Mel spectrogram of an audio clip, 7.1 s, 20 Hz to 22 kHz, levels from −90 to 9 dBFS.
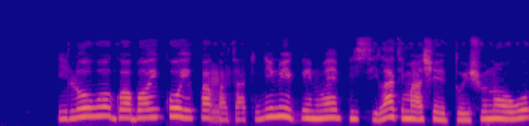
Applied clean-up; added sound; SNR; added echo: neural mask model DeepFilterNet 3.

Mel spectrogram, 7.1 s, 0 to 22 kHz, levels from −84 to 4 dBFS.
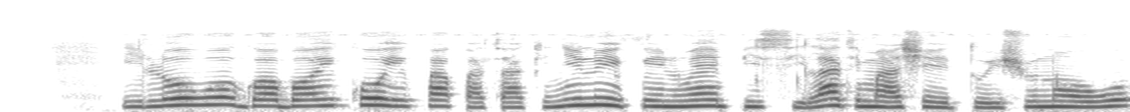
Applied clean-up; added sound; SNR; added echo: neural mask model Resemble Enhance denoiser.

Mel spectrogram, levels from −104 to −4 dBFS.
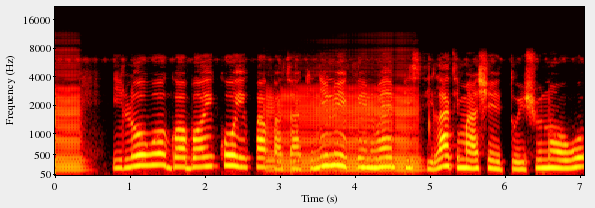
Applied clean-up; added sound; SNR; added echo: neural mask model RNNoise.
